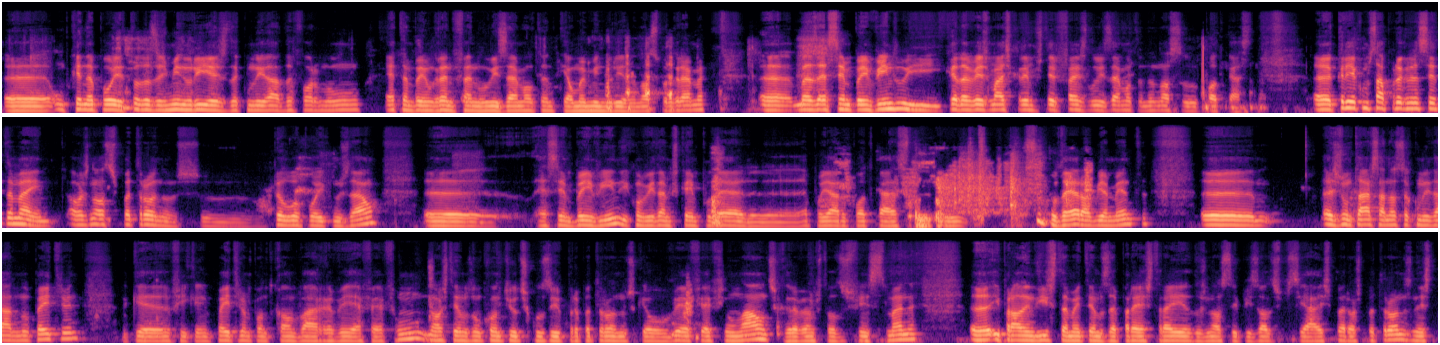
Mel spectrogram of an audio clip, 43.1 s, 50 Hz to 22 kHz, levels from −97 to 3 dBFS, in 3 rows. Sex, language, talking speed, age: male, English, 170 wpm, 20-39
